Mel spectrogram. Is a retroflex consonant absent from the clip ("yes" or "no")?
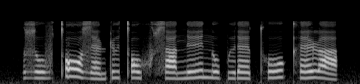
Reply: no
